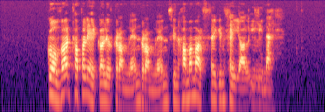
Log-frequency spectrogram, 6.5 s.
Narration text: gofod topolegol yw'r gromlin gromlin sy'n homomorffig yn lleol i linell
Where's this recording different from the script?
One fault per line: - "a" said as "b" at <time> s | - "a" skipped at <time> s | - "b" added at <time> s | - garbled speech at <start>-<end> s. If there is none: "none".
none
